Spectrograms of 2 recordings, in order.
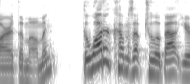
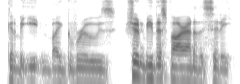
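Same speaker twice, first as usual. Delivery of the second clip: much softer, lower grumbling; muttering; 6 semitones lower, 8 dB quieter than usual. Acted. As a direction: grumble dangers under your breath. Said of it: "She mutters occasionally about the dangers".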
